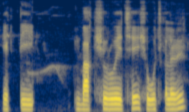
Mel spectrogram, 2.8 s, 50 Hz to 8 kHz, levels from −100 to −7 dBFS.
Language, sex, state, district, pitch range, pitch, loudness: Bengali, male, West Bengal, Alipurduar, 130-155 Hz, 135 Hz, -18 LUFS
